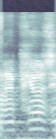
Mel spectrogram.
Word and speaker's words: refuse: refuse, refuse, refuse, refuse, तो देखिए रेफ्यूज़, रेफ्यूज़, रेफ जो है नॉर्मल है, यूज़ थोड़ा सा खींच रहा है, ठीक है।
